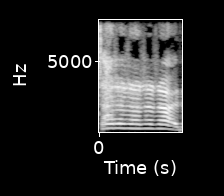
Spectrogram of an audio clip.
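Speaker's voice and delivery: usual speaking voice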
